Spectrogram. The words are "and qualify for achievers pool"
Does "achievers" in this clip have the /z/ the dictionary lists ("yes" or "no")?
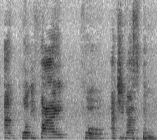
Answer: no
